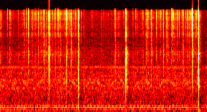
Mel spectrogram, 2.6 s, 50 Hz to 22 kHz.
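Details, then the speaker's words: 3D printer printing with moist filament: tiny sharp pops break out irregularly over the steady hum as water turns to vapor and ejects from the nozzle; fix is drying the filament in a dehydrator. "you will hear tiny pops of the nozzle as the water becomes vapor and ejects out of the orifice"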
